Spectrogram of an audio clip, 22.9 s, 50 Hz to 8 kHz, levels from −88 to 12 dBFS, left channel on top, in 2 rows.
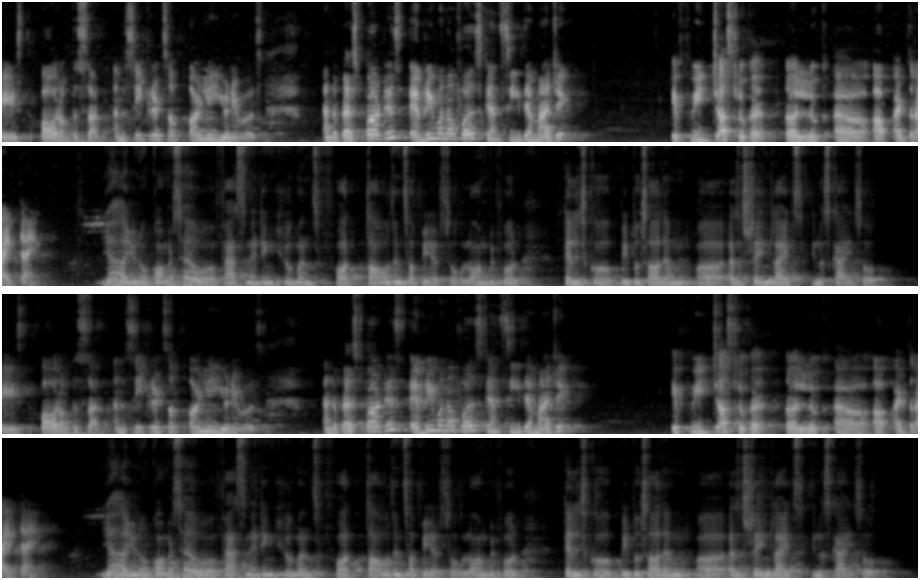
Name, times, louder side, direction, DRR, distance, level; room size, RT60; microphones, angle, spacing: voice 1, 0.0-3.7 4.0-7.1 8.4-11.9, left 4 dB, 70° left, 1.5 m, -25 dB
voice 2, 12.6-18.1 18.5-22.4, equal, 15° left, 2.8 m, -32 dB
29.0 x 28.5 x 6.7 m
head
